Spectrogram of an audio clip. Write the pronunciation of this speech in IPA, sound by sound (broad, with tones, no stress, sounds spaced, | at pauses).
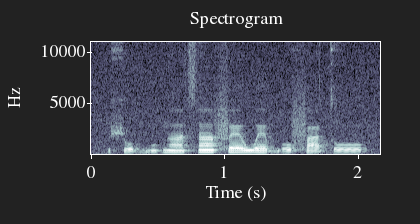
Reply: ʃ o˨ b u˨˦ ɡ ã˧ s ã˦ f ɛ˦ w ɛ˦˨ b o˨˦ f a˦˨ t o˧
